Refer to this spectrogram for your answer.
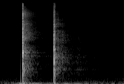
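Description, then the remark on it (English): Two sharp hand claps, from a group clapping together on a count of three, land about a third of a second apart, each a loud, slightly smeared burst as if several hands struck not quite together, followed by quiet. “Let's do a clap on three.”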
